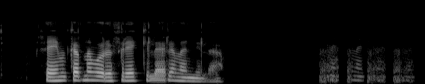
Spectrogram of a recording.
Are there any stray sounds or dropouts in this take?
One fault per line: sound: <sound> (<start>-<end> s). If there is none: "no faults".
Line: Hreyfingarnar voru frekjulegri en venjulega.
sound: laugh (3.2-4.2 s)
